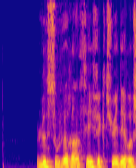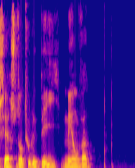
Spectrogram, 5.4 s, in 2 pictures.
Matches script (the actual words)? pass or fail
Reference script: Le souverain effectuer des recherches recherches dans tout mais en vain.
fail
